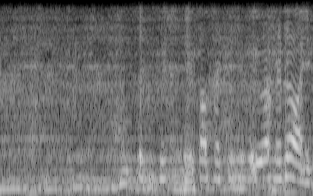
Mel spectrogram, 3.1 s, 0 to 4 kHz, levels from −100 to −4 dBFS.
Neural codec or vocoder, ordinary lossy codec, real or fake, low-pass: codec, 24 kHz, 1 kbps, SNAC; Opus, 64 kbps; fake; 3.6 kHz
